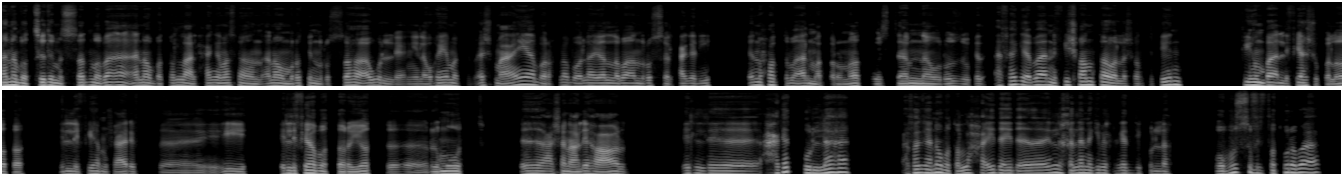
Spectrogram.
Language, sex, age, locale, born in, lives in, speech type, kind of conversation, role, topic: Arabic, male, 35-39, ar-EG, Egypt, Egypt, conversation, advice, user, إزاي بتوصف إنفاقك المتكرر على حاجات صغيرة ومش ضرورية؟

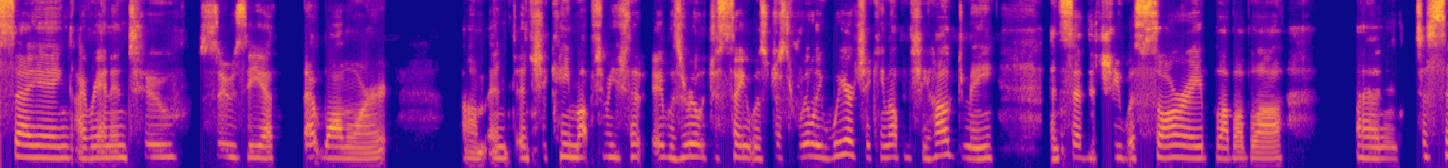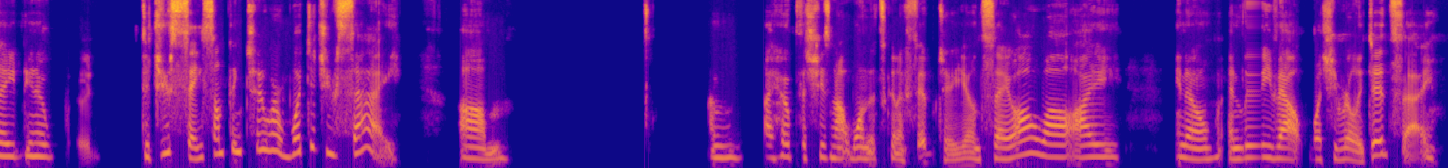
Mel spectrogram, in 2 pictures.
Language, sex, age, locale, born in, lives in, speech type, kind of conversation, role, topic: English, female, 60-64, en-US, United States, United States, conversation, advice, advisor, How can I repair a friendship after a secret was shared?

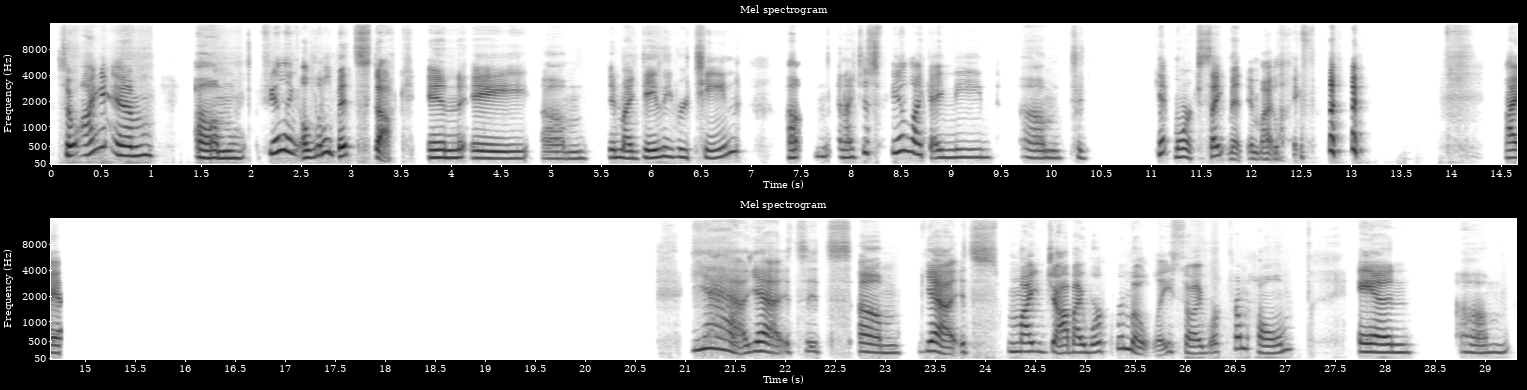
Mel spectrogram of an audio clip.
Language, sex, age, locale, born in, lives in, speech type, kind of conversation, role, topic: English, female, 60-64, en-US, United States, United States, conversation, advice, user, How can I add small, regular excitement to my daily routine?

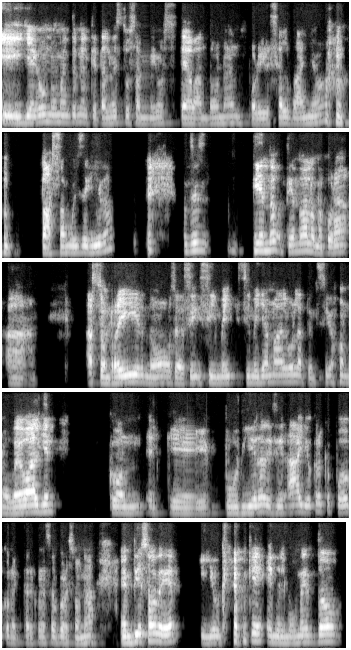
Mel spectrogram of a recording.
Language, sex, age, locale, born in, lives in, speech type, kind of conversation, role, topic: Spanish, male, 25-29, es-MX, Mexico, Mexico, conversation, podcast, guest, ¿Cómo sueles empezar una charla con gente nueva?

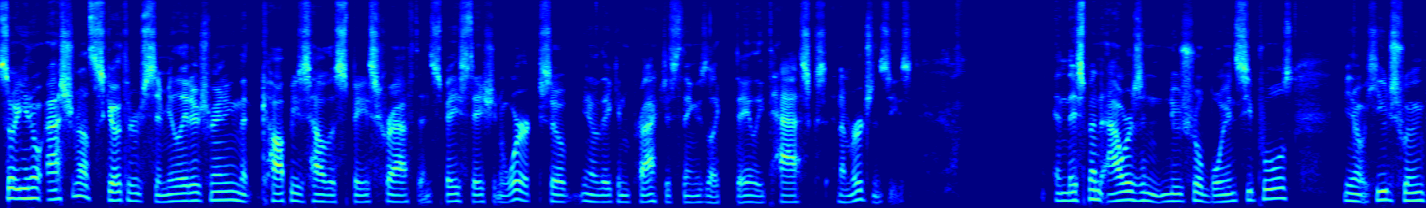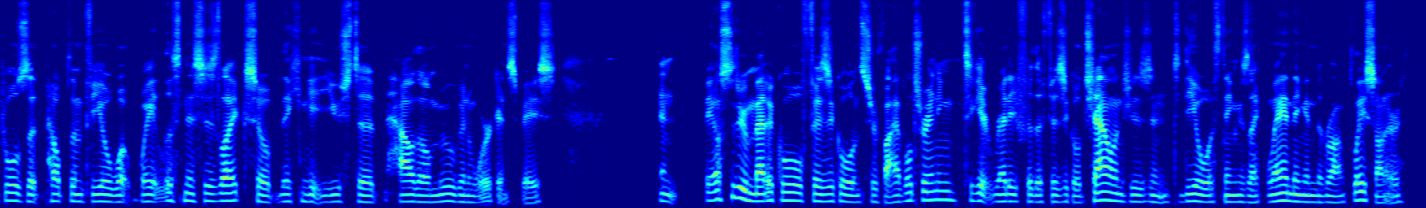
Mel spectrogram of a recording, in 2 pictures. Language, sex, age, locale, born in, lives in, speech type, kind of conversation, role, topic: English, male, 20-24, en-US, United States, United States, read, expert-assistant, expert, How do astronauts train for life in space?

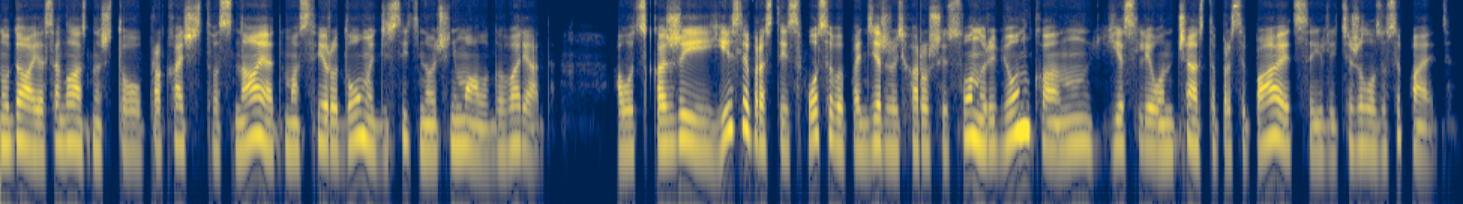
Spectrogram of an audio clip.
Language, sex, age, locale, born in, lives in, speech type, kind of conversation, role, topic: Russian, female, 45-49, ru-RU, Russia, United States, read, expert-assistant, asker, С чего начать, если хочется разбираться в вопросах общественного здравоохранения?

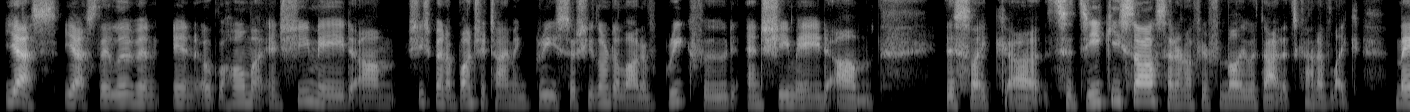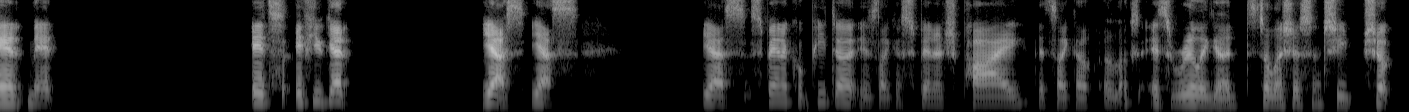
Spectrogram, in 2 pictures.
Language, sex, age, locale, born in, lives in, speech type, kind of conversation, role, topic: English, female, 55-59, en-US, United States, United States, conversation, podcast, host, Why are cultural traditions important to your identity and daily life?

